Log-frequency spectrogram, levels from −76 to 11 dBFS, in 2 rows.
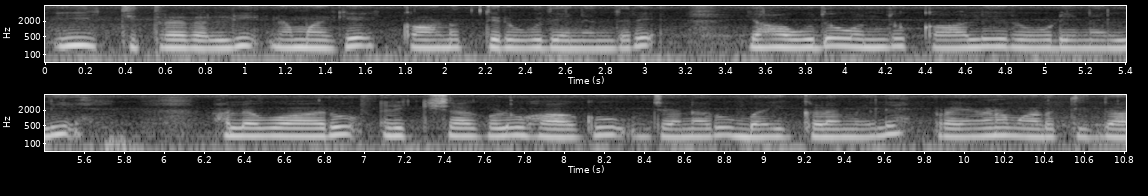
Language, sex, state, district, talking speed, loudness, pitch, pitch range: Kannada, female, Karnataka, Belgaum, 105 wpm, -15 LUFS, 195 Hz, 190-210 Hz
